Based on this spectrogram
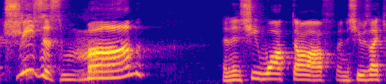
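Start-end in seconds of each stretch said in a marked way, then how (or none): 0.0-1.4 high start, loud drawn-out MOM; whine-yell it as a fed-up kid; exasperated kid. Retold or imitated. Twelve-year-old to his mom, exasperated yell. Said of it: "he was pissed that his mom did that".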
